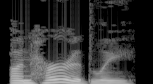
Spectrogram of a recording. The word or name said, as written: unhurriedly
